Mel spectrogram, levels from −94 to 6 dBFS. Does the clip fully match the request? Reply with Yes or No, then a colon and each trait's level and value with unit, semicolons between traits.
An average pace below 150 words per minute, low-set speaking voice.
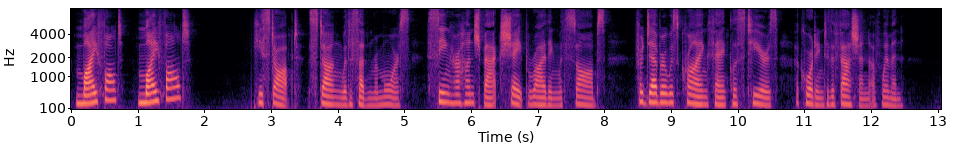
No: average, 140 wpm; medium, 180 Hz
